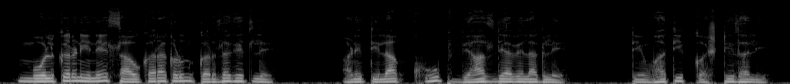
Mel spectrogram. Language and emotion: Marathi, sad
